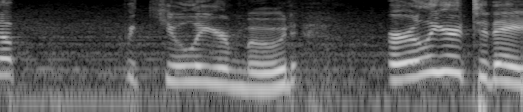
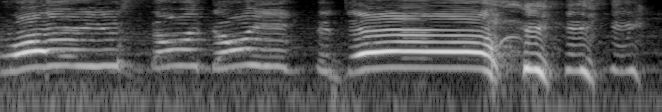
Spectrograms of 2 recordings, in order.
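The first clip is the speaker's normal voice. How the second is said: exasperated yell; 10 semitones higher, slower than usual. Real, not acted. Gamer shrieking at an annoying enemy, high exasperated yell. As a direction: shriek at the pest.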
